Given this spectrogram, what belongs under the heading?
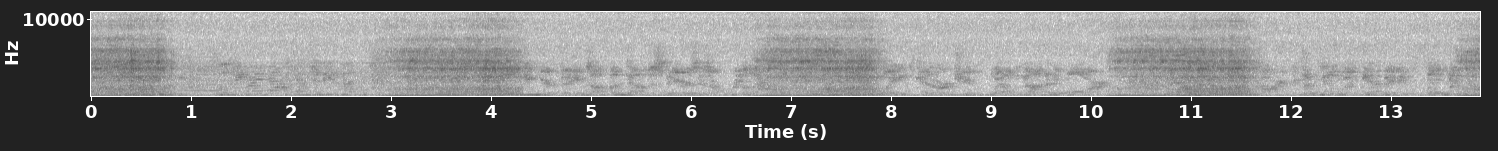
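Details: Loud, regular rasping snores, about four in 14 seconds, with quieter breaths between; television or talk faintly in the background; snoring.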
